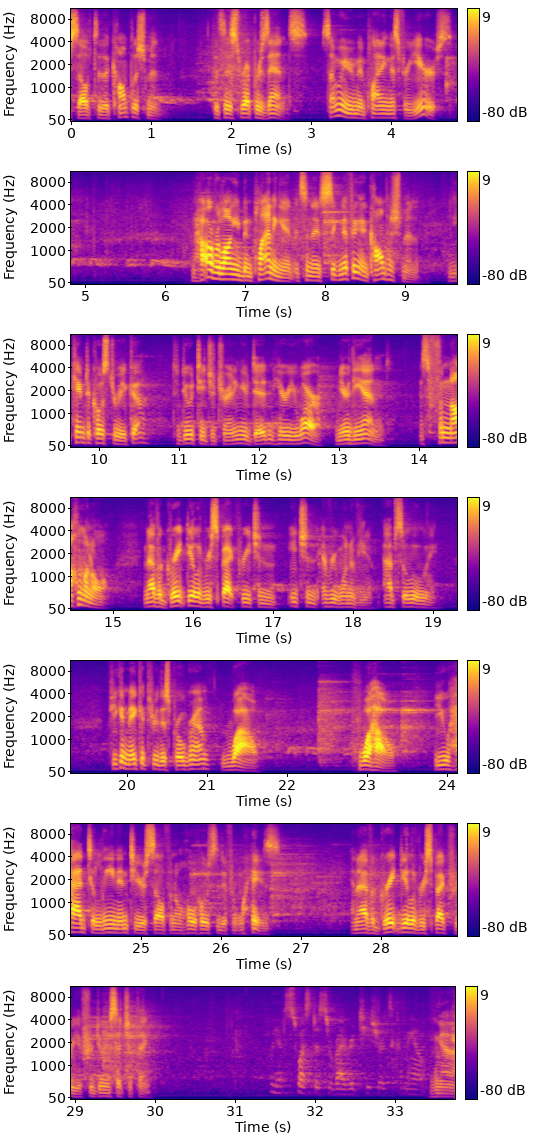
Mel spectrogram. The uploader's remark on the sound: The live recorded lecture took place during a 200-hour yoga teacher training at Peace Retreat in Los Pargos, Costa Rica in January of 2022.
